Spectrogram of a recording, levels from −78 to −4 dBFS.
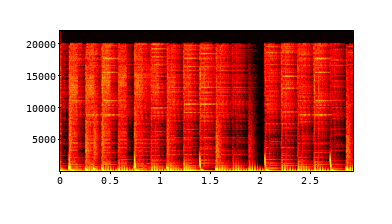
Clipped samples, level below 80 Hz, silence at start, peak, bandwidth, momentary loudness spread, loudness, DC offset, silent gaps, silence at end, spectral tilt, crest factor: under 0.1%; -22 dBFS; 0 s; -4 dBFS; over 20 kHz; 3 LU; -22 LUFS; under 0.1%; none; 0 s; -4.5 dB/octave; 16 dB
